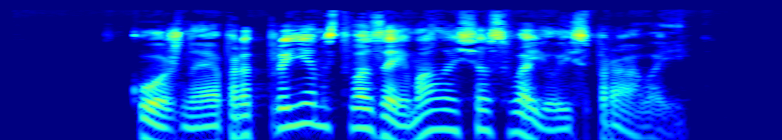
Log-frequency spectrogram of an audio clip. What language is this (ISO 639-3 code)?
bel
